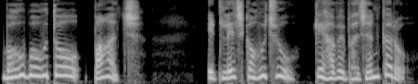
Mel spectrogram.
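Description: A woman's voice: high voice, unhurried, dark tone, husky, no room sound, studio quality, exaggerated voice. A woman voicing a timid, servile male clerk who speaks hesitantly and deferentially. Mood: caring.

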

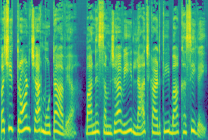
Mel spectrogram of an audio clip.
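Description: A woman narrating a literary short story in a measured, reflective way. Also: fairly high pitch, a little mellow, dry recording, studio quality.

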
